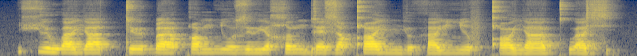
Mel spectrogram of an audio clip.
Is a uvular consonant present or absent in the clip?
present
